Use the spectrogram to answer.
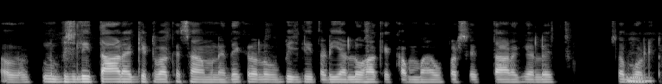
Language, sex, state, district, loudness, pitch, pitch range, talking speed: Magahi, male, Bihar, Gaya, -19 LUFS, 115 Hz, 115-120 Hz, 200 wpm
